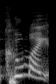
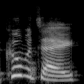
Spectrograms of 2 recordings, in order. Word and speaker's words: Kumite: I've heard so many people pronounce it wrong. A lot of people being like, "Oh, the Kumite is on tonight." But let's set the record straight. It's the Kumite.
